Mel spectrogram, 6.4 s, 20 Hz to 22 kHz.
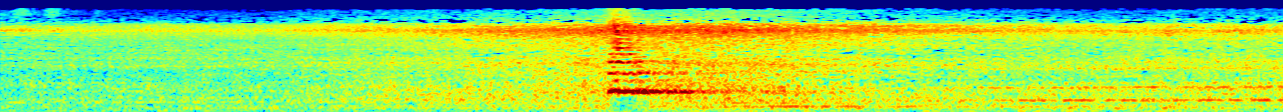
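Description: Trenitalia E402 electric locomotive and its passenger coaches rolling through the station with a building rumble. A short, sharp horn blast about three seconds in is the loudest sound, and a steady whine sets in near the end.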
